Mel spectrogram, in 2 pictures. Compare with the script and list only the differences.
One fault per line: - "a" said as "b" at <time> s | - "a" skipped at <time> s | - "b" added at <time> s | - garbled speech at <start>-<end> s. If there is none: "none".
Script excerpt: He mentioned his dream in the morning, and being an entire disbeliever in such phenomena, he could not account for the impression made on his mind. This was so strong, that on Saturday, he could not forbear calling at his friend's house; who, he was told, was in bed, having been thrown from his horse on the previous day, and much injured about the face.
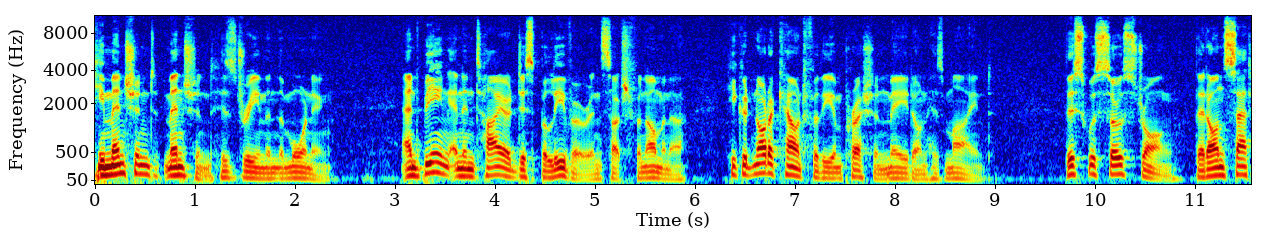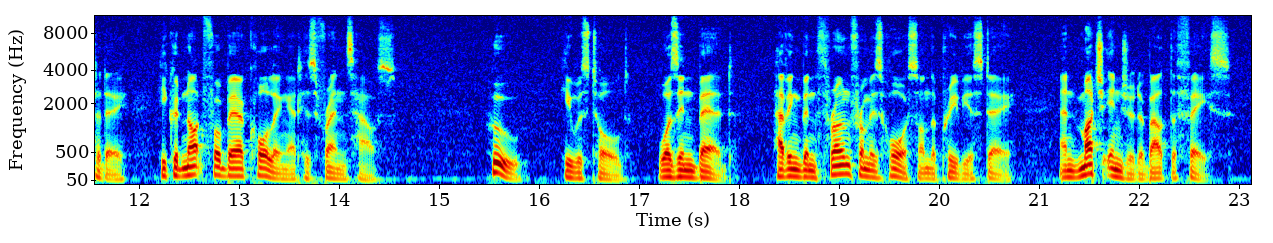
- "mentioned" added at 0.7 s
